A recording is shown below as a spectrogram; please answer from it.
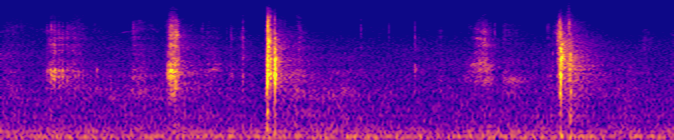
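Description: Scissors snipping open a plastic food package of miso soup paste, giving a few short, sharp close-up cuts spaced apart over quiet background.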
